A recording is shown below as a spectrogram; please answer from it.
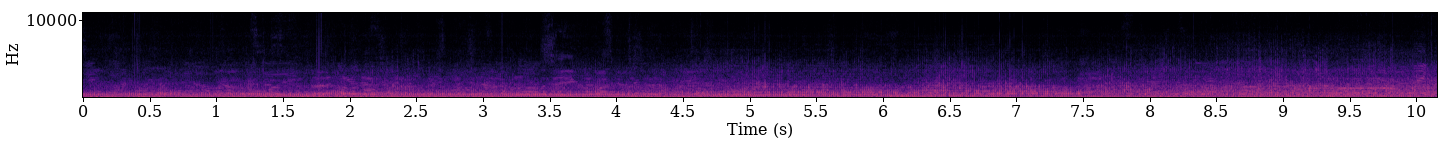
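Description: A steady droning hum holding several pitches, like an engine or a propeller aircraft, under people talking.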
